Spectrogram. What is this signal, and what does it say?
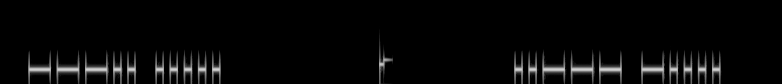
Morse code, heard as a keyed tone, about 17 wpm, 700 Hz. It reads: 85 26
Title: Numbers - 2-Digit 17wpm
